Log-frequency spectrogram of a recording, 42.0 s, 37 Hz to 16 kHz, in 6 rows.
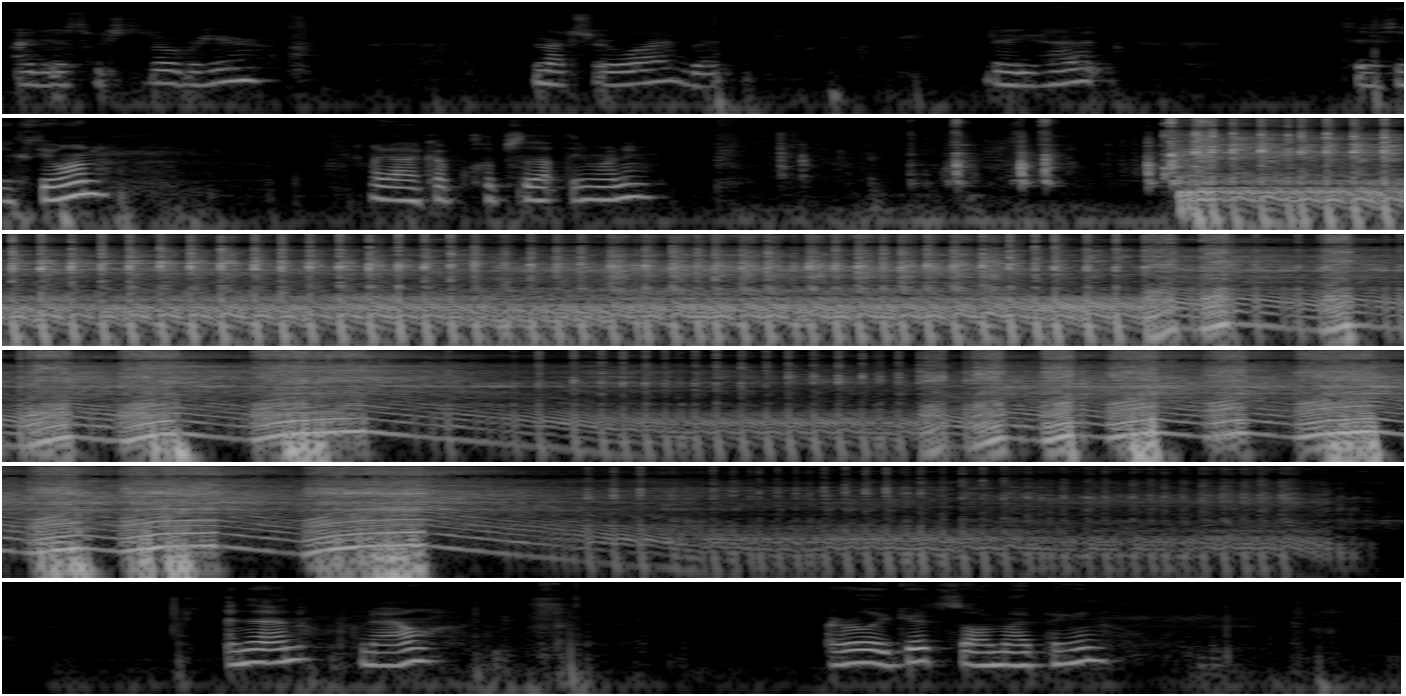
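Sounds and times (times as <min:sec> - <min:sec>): chainsaw revving: 0:12.8 - 0:35.1.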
